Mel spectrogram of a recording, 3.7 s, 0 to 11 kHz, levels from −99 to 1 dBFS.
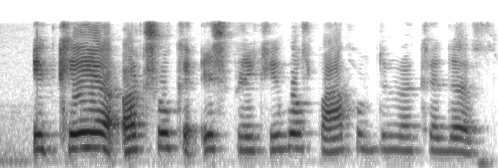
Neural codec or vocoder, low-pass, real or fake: none; 7.2 kHz; real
